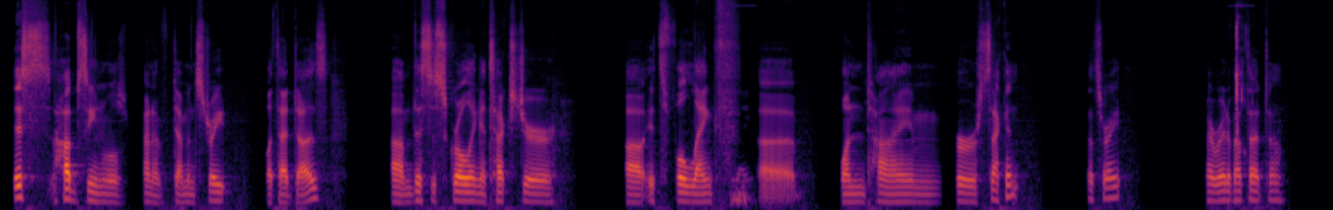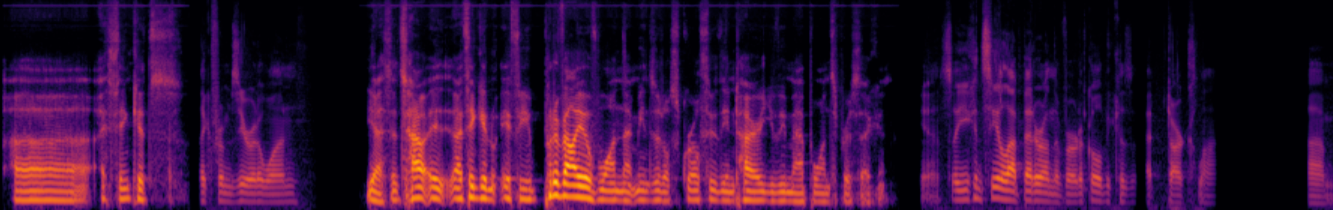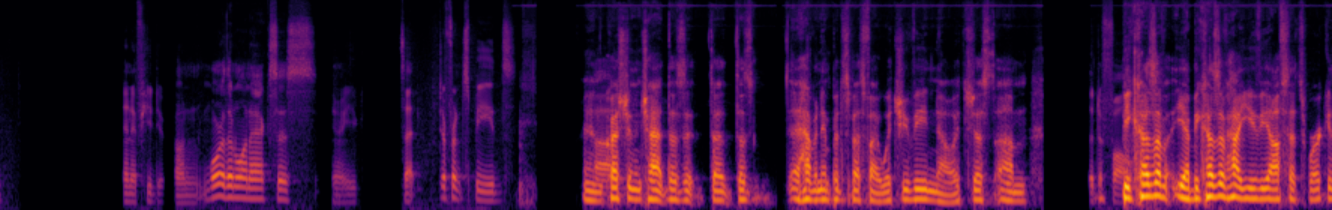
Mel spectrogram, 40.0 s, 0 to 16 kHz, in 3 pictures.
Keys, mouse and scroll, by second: 0.3 s, 10.6 click, 20.5 click, 22.5 d, 23.1 w, 26.7 s, 27.6 click, 34.1 s.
